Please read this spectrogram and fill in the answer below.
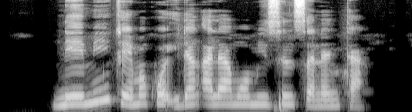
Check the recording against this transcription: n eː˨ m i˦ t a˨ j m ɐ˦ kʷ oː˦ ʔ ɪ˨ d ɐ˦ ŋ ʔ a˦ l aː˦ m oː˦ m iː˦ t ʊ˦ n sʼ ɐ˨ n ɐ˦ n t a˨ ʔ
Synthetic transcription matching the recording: n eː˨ m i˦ t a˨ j m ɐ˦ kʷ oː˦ ʔ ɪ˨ d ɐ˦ ŋ ʔ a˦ l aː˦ m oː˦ m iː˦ s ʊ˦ n sʼ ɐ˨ n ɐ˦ n t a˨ ʔ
